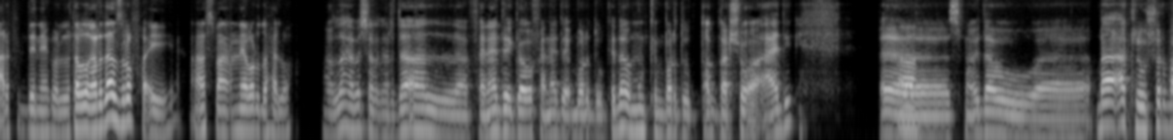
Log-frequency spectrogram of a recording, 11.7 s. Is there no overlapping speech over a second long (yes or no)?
yes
